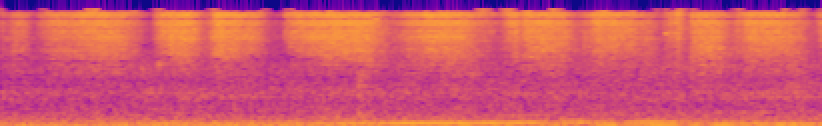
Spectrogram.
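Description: Broom bristles scrubbing a wet tiled floor in repeated strokes, a scratchy swish with each push.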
